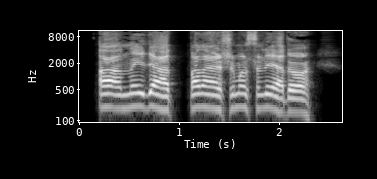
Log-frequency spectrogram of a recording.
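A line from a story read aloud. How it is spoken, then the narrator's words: Screamed. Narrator (Russian): завопил Черномор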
